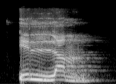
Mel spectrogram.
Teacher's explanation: نون ساکن کے بعد لام آ رہا ہے، ادغام تو ہو رہا ہے، ادغام یرملون ہو رہا ہے، لیکن بغیر غنہ کے ہو رہا ہے۔ آپ کو میں نے بتایا تھا کہ نون ساکن کے بعد جب لام آتا ہے تو وہاں پہ غنہ نہیں کیا جاتا۔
